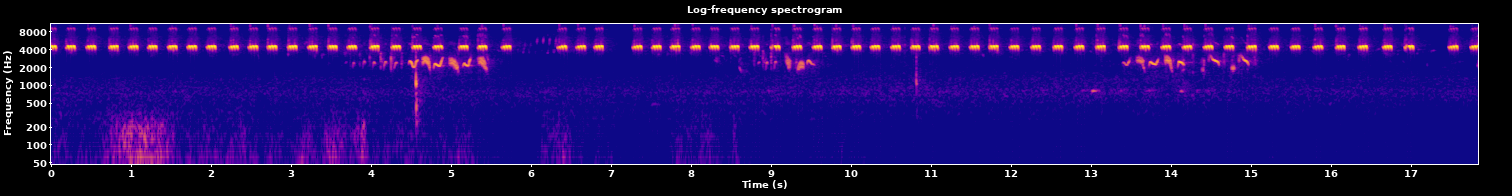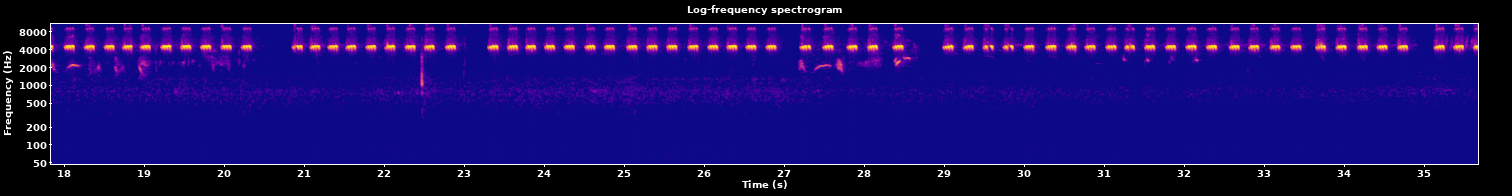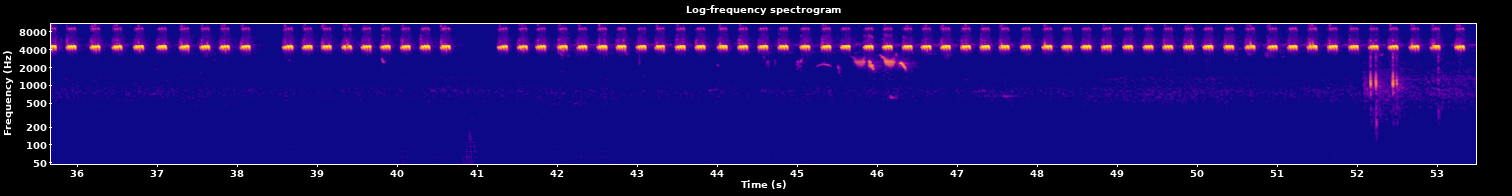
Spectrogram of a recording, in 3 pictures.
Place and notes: {"title": "Montdardier, France - Locusts", "date": "2016-05-02 13:45:00", "description": "In this shiny path, locusts are becoming completely crazy. They sing the same all day, the song of the sun.", "latitude": "43.94", "longitude": "3.54", "altitude": "713", "timezone": "Europe/Paris"}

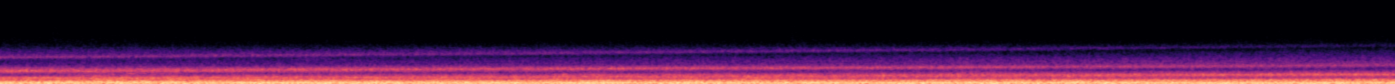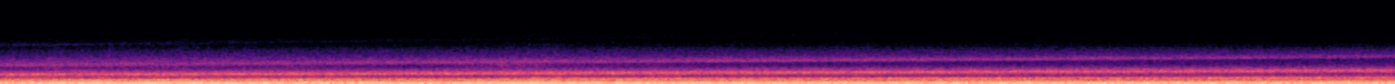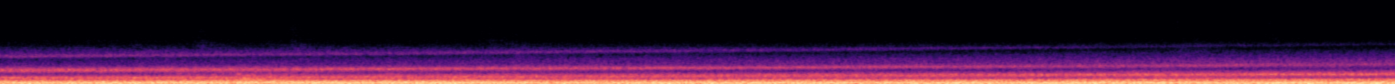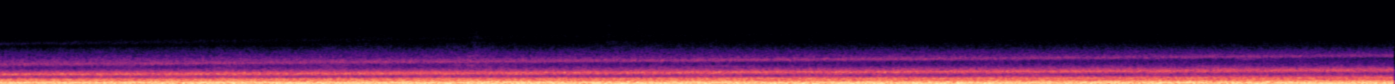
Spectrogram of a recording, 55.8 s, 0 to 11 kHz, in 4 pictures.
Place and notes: {"title": "Lippstadt, Deutschland - Lippstadt, old water tower, sound and light installation", "date": "2012-12-18 17:00:00", "description": "Inside the old water tower of Lippstadt. The sound of an installation by Jan Peter Sonntag, that is part of the light promenade Lippstadt. In the background voices of first visitors and the artist.\nsoundmap d - social ambiences, topographic field recordings and art spaces", "latitude": "51.66", "longitude": "8.36", "altitude": "85", "timezone": "Europe/Berlin"}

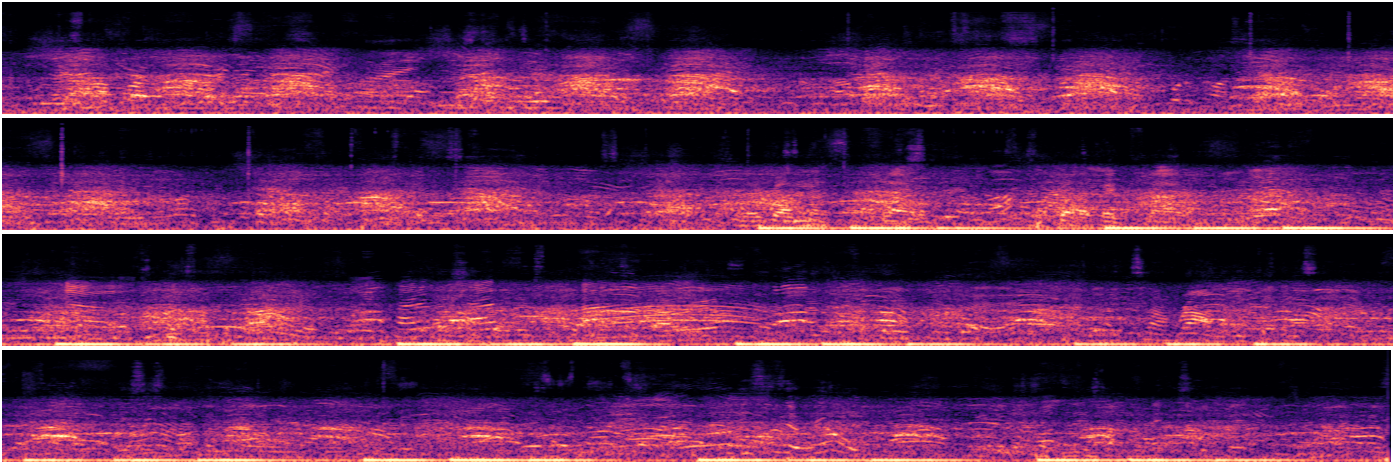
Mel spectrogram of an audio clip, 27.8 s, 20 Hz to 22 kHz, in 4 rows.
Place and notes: {"title": "Horse Guards Parade and Whitehall - Stand with Ukraine! London Anti-War Rally, Whitehall. 26 February 2022", "date": "2022-02-26 14:30:00", "description": "About twenty minutes at the 'Stand with Ukraine!' Anti-War Rally in London. Binaural recording made with Tascam DR-05, Roland CS-10EM binaural microphones/earphones.", "latitude": "51.50", "longitude": "-0.13", "altitude": "15", "timezone": "Europe/London"}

